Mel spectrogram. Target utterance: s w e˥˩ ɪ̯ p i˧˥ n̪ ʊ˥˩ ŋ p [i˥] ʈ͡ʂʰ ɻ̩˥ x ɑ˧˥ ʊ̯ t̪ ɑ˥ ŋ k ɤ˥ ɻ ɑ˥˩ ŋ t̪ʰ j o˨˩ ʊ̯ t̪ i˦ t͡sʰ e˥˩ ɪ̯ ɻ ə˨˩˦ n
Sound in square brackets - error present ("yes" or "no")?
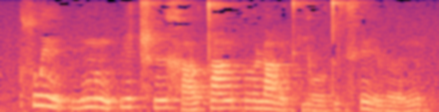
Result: no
